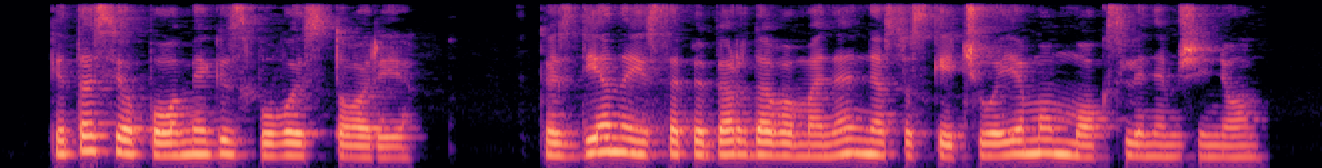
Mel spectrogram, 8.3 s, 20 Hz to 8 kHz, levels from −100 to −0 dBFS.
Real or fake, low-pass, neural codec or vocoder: real; 7.2 kHz; none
